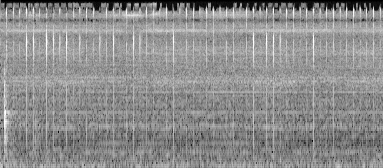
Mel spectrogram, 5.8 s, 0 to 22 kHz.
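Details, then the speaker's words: Mazda MX5 NC with LS1 V8, Link ECU ignition test firing cylinder two's coil while chasing a misfire: sharp snapping sparks about twice a second, unevenly spaced; the plug is poor and keeps arcing to the body. "say actually that the plug isn't that great and keeps trying to fire off the body in places"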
